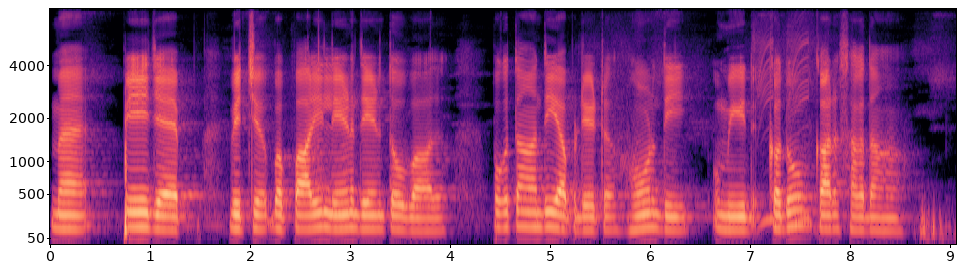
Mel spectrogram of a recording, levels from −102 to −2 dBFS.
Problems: background sounds at intervals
